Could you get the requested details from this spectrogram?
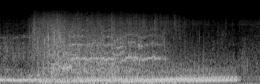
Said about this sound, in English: Sounds like a lot of traffic in your library.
